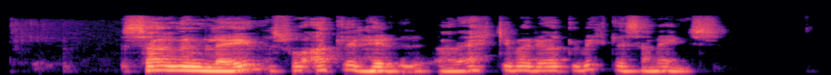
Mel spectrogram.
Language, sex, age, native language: Icelandic, male, 50-59, Icelandic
